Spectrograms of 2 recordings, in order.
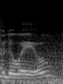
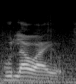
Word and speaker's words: Bulawayo: That's how you say it, not Bulawayo, Bulawayo.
